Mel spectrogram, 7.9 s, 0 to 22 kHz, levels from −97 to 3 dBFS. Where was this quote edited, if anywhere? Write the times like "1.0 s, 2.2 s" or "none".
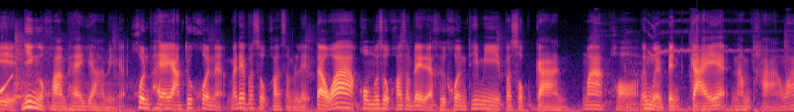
none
